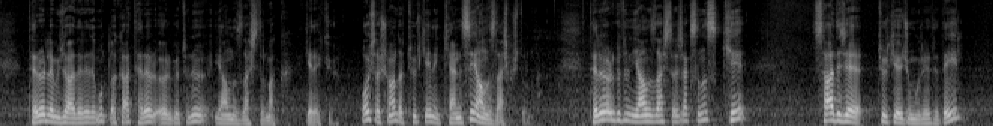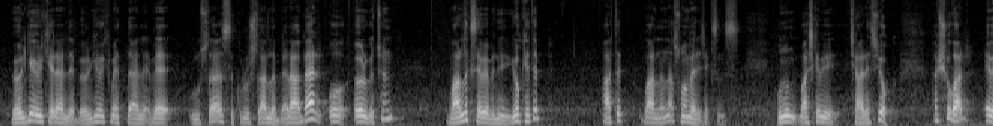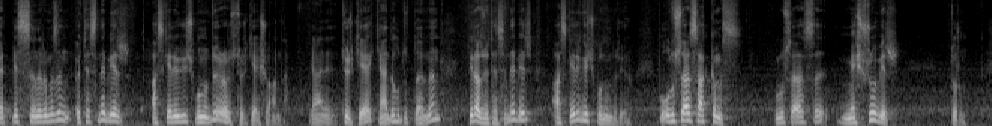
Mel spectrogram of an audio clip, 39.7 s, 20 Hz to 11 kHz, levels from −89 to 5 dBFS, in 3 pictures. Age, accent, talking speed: 50-69, native, 115 wpm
